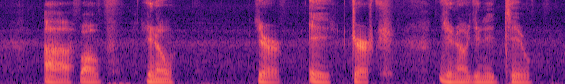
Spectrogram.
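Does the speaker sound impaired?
Yes: speech impediment.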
